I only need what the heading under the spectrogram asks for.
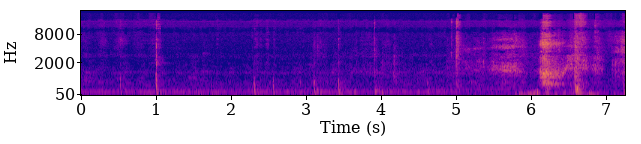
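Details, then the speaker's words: Alaska ceiling fan (black and polished brass), microphone held close to the fan motor: low steady motor hum with faint, uneven ticks, a slight motor bearing noise. "And then this ceiling fan, it does have a little bearing noise to it."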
